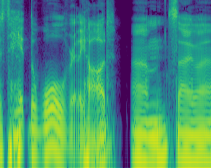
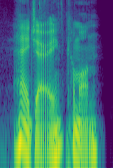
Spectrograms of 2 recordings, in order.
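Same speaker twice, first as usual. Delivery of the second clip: usual speaking voice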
